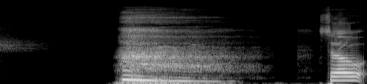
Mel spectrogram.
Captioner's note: sigh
